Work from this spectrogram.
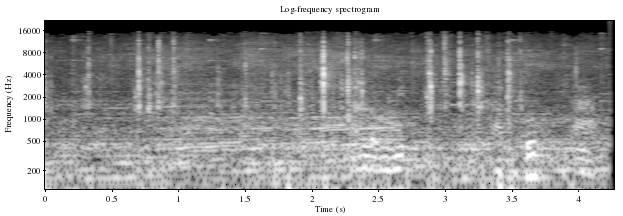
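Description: Computer keyboard typing as a name is entered into a Google Sheets search form, a run of quick close clicks and taps over a steady low hum, with a voice talking throughout.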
